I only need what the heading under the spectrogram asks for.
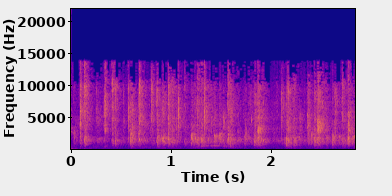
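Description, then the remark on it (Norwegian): A crowd applauds steadily, many hands clapping in a dense, continuous patter that stays fairly loud throughout with small swells, and no clear voices over it. “Ja, så er det to Sarpsborg-fans baki her som ikke klapper, ser jeg.”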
